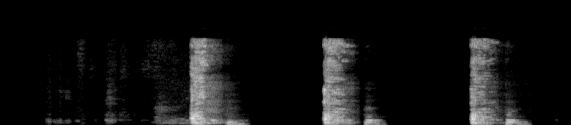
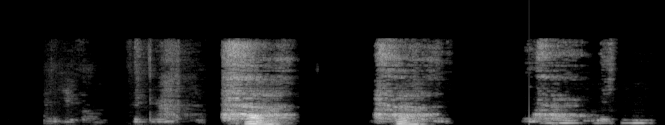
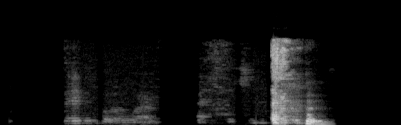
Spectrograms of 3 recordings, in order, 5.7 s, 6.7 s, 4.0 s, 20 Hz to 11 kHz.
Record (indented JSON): {
  "three_cough_length": "5.7 s",
  "three_cough_amplitude": 27165,
  "three_cough_signal_mean_std_ratio": 0.27,
  "exhalation_length": "6.7 s",
  "exhalation_amplitude": 26347,
  "exhalation_signal_mean_std_ratio": 0.35,
  "cough_length": "4.0 s",
  "cough_amplitude": 27277,
  "cough_signal_mean_std_ratio": 0.23,
  "survey_phase": "beta (2021-08-13 to 2022-03-07)",
  "age": "65+",
  "gender": "Female",
  "wearing_mask": "Yes",
  "symptom_cough_any": true,
  "smoker_status": "Ex-smoker",
  "respiratory_condition_asthma": false,
  "respiratory_condition_other": false,
  "recruitment_source": "REACT",
  "submission_delay": "2 days",
  "covid_test_result": "Negative",
  "covid_test_method": "RT-qPCR",
  "influenza_a_test_result": "Unknown/Void",
  "influenza_b_test_result": "Unknown/Void"
}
